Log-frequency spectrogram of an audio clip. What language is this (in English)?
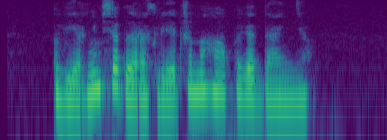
Belarusian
